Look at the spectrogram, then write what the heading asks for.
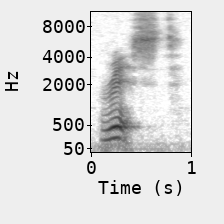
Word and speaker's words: wrist: Pronunciation is the same as this. Again, we don't say the W. And last one, wrist.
